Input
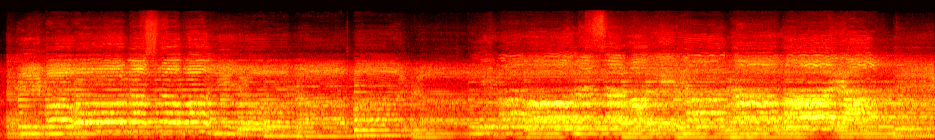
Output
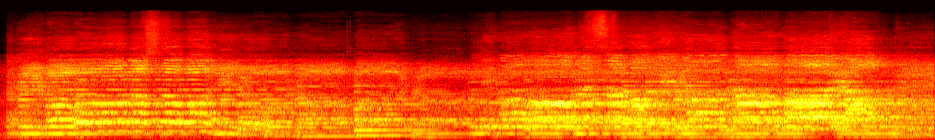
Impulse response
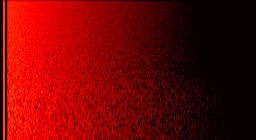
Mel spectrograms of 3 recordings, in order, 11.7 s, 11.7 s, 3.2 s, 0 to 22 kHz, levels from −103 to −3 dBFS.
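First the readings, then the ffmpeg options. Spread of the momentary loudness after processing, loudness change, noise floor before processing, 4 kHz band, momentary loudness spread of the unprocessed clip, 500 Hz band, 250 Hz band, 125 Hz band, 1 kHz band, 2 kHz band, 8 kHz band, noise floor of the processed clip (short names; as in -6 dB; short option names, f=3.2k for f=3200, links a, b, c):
12 LU, -1.0 dB, -36 dBFS, -1.0 dB, 12 LU, -1.5 dB, -1.0 dB, -2.0 dB, -0.5 dB, -0.5 dB, -0.5 dB, -36 dBFS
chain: -af "aecho=1:1:34.99|154.5:0.794|0.316,volume=-3dB"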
